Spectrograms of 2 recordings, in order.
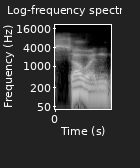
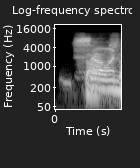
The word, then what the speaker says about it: Samhain: which I have heard pronounced as Samhain, but you taught me the correct pronunciation from your experiences in Ireland. It's not Samhain, it is, how did you say it again? – Samhain.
